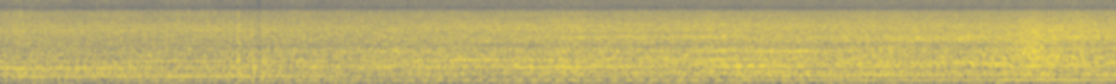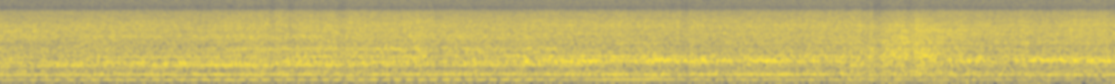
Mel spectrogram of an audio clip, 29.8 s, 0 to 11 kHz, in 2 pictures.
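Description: Seibu 2000 series electric train running: traction motor whine with several tones that climb slowly in pitch as it gathers speed, over a steady hum.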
